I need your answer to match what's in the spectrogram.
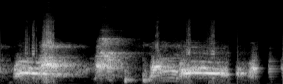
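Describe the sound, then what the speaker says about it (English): A pet beagle barks and bays in several loud, close bursts, the calls drawn out into howling yips with brief gaps between them. "The beagle sound, oh my God, she drives me nuts."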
